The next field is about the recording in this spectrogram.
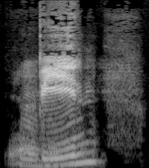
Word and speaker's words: Biehn: Biehn.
